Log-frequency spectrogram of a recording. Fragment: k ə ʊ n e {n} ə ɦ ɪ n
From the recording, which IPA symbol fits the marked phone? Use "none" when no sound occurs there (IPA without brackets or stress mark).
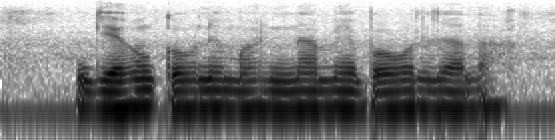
m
